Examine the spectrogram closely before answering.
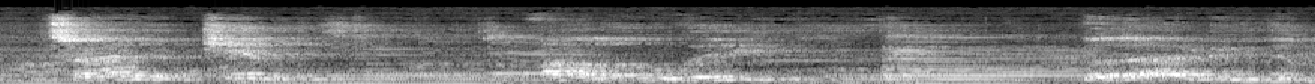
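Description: A boy singing while strumming a small acoustic string instrument.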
